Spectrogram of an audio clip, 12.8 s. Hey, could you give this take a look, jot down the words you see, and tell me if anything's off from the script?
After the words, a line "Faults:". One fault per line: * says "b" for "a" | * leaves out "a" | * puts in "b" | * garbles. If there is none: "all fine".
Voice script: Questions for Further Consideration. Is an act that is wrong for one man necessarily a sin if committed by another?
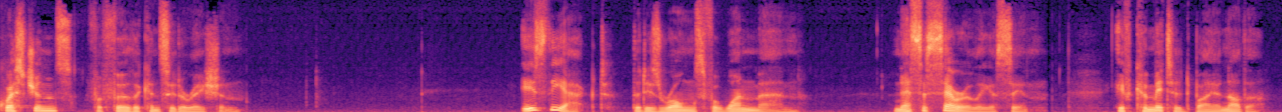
Questions for Further Consideration. Is the act that is wrongs for one man necessarily a sin if committed by another?
Faults:
* says "the" for "an"
* says "wrongs" for "wrong"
